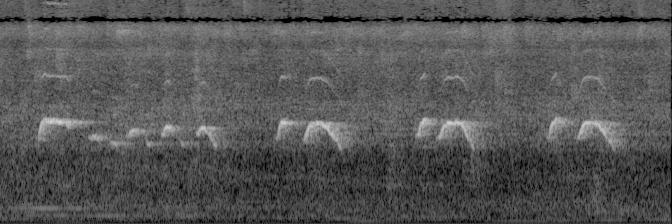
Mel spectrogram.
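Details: Pet parrot performing the Brazilian children's song "Atirei o pau no gato": a run of quick whistled notes, then paired arched whistles repeated about every second and a half, with faint background hum.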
